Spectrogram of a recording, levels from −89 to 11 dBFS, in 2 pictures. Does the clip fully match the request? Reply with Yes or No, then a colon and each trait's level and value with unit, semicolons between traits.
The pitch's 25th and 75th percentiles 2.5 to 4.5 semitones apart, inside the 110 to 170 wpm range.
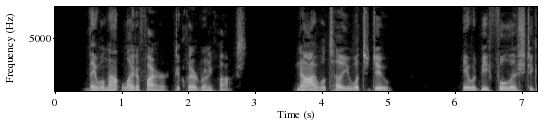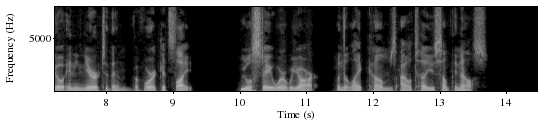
No: average, 3.2 semitones; average, 195 wpm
